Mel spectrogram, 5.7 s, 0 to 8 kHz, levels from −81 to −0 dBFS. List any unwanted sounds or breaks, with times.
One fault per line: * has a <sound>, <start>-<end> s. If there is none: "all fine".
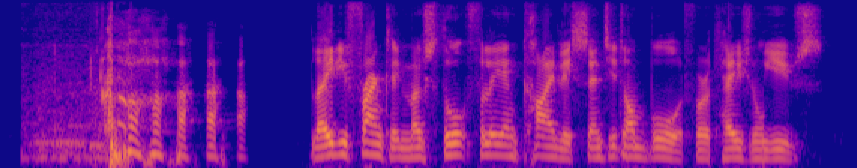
* has a laugh, 0.1-1.7 s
